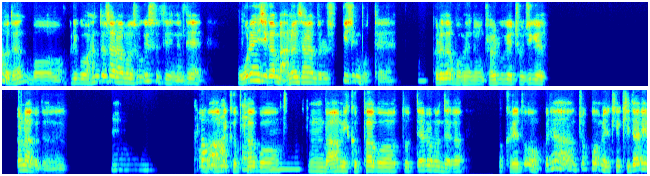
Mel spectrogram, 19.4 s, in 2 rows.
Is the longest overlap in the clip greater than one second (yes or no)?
yes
